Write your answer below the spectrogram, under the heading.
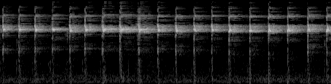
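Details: Lovebird with pastel green plumage giving its long ngekek trill: a rapid, steady run of sharp, high, ringing clicks, close to nine per second, bright and metallic, with no other sounds.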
